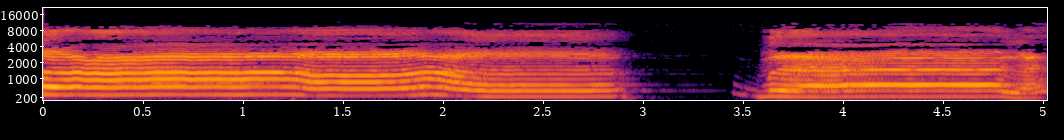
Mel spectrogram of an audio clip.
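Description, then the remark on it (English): A single voice imitates the Tomahawk chop chant, holding a loud, wordless droning "oh" with small pitch dips, then breaking briefly and repeating the same sustained tone. “they played that fucking what do you call it? The Tomahawk chant song?”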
